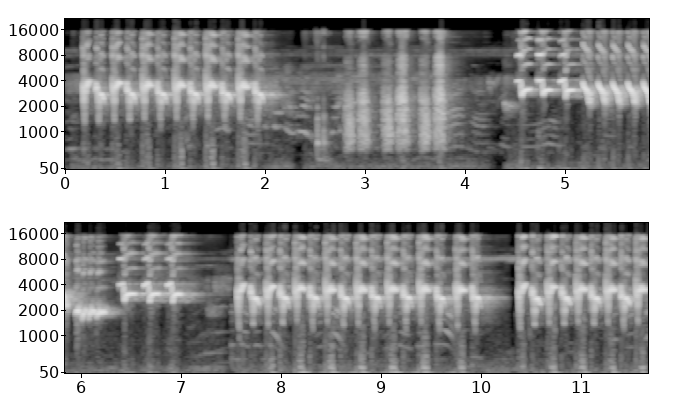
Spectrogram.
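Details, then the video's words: Song of a black-winged myna, recorded for training other songbirds: fast bursts of high, bright chirps repeated several times a second, broken by a harsh rasping burst, a short descending note and brief gaps. "MASTERAN KICAU Jalak Putih"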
